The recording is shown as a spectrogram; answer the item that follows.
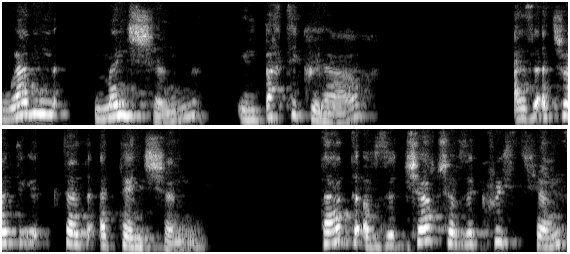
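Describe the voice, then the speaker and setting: At a very slow pace with long, frequent pauses, a woman speaks with a fairly high pitch, a dark, mellow tone and vocal fry. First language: French. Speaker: historian. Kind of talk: conference talk. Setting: conference. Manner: halting.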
